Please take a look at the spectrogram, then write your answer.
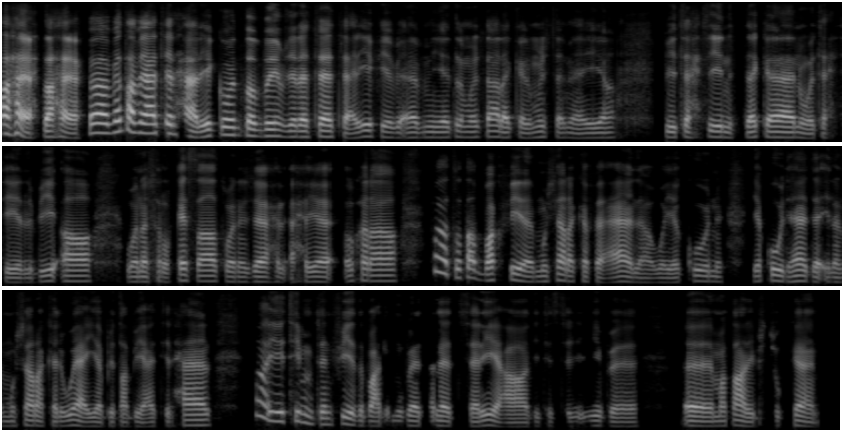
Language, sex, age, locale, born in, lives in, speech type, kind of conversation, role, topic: Arabic, male, 20-24, ar-MA, Morocco, France, conversation, unstructured, none, إيه أهمية مشاركة الناس في المجتمع في تشكيل اختياراتهم للسكن؟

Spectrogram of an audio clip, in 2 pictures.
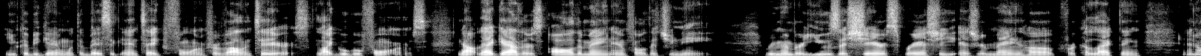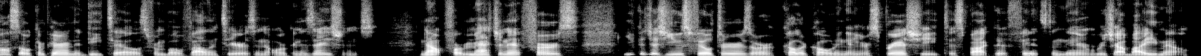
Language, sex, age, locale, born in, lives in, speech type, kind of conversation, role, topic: English, male, 35-39, en-US, United States, United States, read, expert-assistant, expert, How do you create a local volunteer matching system?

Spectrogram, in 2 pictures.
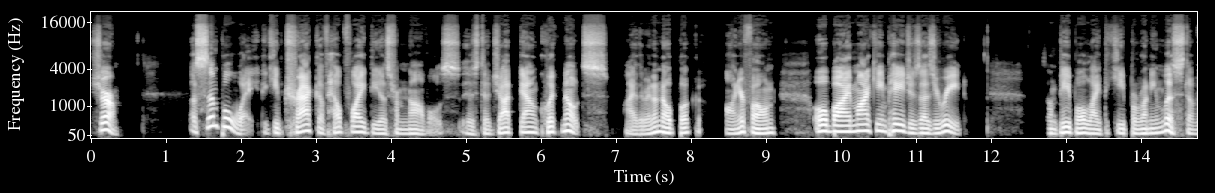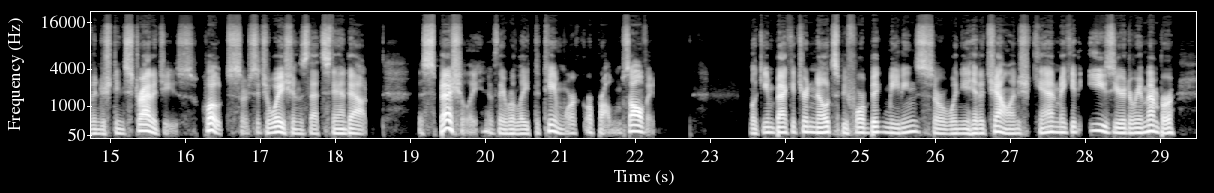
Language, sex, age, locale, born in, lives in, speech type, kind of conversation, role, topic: English, male, 55-59, en-US, United States, United States, read, expert-assistant, expert, How can reading contemporary literature help me grow personally and professionally?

